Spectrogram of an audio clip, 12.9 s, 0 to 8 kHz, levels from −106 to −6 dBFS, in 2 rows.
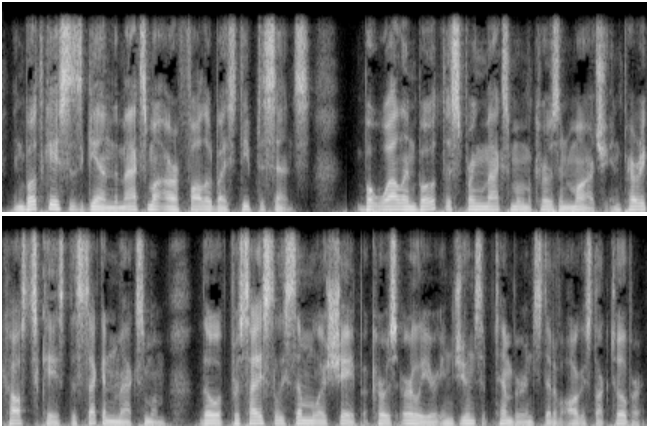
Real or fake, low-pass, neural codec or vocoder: real; 7.2 kHz; none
